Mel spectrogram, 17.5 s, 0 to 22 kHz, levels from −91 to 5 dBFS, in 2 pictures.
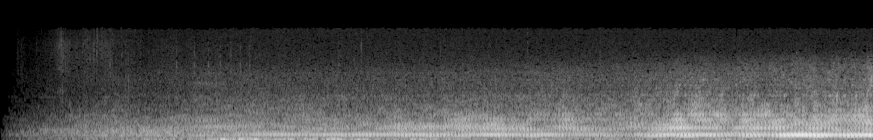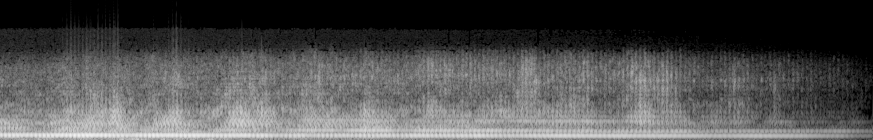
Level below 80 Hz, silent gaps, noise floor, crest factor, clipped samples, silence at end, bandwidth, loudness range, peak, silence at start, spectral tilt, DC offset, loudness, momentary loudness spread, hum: -34 dBFS; none; -46 dBFS; 14 dB; 0.1%; 0.25 s; 4.8 kHz; 15 LU; 0 dBFS; 0.85 s; -10 dB/octave; under 0.1%; -13 LUFS; 19 LU; none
